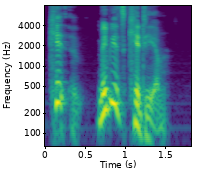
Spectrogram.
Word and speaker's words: Citium: Zeno of Citium was a Greek philosopher from Kittium. Kittian? It has a pronunciation that is, it's spelled C-I-T-I-U-M, but the pronunciation they have is K-I-T-I-O-N. – Yeah, which is not the same.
